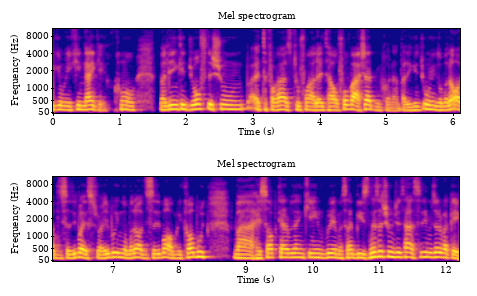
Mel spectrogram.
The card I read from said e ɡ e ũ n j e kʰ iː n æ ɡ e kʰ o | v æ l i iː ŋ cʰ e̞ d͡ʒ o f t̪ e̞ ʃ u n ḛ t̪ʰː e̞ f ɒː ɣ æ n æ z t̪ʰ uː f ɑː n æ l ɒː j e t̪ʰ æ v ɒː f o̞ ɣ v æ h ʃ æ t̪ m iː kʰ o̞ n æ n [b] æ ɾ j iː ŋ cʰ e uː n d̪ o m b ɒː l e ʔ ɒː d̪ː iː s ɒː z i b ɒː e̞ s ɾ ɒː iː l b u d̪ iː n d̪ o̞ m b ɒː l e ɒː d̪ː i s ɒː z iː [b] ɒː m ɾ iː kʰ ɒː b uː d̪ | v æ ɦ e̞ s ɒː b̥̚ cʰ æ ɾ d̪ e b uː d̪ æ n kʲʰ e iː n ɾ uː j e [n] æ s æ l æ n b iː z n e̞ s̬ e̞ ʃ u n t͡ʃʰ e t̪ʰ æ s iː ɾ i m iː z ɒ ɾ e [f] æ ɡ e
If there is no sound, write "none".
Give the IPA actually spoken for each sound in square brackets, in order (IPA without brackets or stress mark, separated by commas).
b, b, m, v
